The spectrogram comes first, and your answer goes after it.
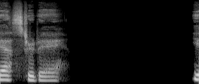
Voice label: "Yesterday", vocal samples; Words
